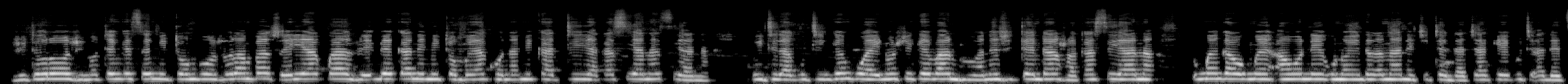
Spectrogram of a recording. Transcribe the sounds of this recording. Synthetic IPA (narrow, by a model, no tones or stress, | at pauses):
ʐito̞ɾo̞ʐino̞te̞ŋɡe̞semito̞mbo̞ʐo̞ɾambaʐeijakwaʐeiɓe̞kane̞mito̞mbo̞jako̞namikatijakasijanasijana | kuitirakutiŋɡe̞ŋɡuʋaino̞ʂikeʋantʰuʋane̞ʐite̞ndaʐakasijana | umwe̞ŋɡaumwe̞ʔao̞ne̞uno̞e̞nde̞ranane̞t͡ʃite̞ndat͡ʃake̞kutiaɗe̞d͡ze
